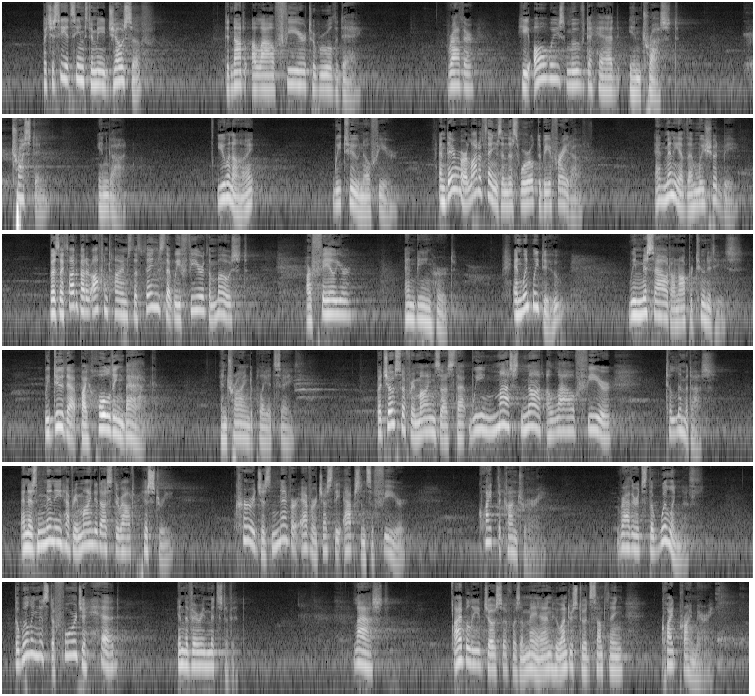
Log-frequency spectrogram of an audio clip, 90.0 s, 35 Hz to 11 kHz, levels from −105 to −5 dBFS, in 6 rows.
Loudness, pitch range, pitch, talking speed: -27 LUFS, 130-185 Hz, 155 Hz, 105 wpm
